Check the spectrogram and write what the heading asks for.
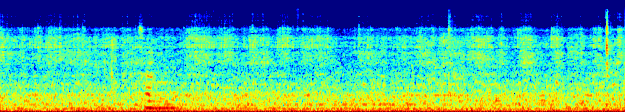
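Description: A steady low hum that does not change, with a brief faint murmur of a voice about a second and a half in.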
